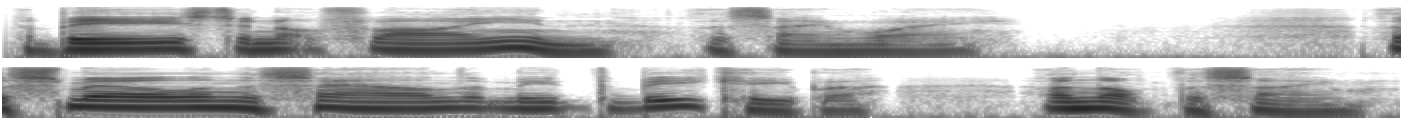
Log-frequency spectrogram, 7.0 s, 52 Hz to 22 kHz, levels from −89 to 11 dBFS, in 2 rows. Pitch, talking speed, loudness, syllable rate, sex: 135 Hz, 190 wpm, -17 LUFS, 4.6 syllables/s, male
